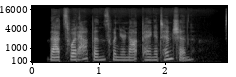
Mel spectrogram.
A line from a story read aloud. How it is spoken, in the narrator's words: Steve said in an undertone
